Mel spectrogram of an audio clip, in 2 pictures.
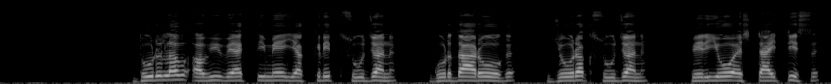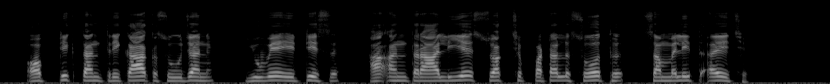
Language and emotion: Maithili, neutral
